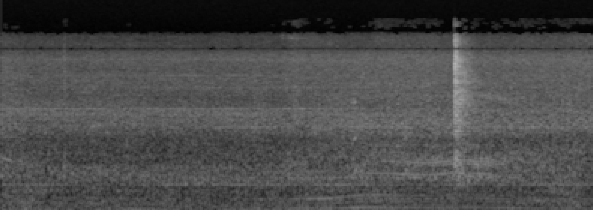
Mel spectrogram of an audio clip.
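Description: A steady low hum, with a single sharp click about four and a half seconds in: the rear tailgate latch of a Tata Nexon EV being released by hand.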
